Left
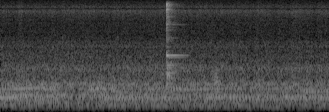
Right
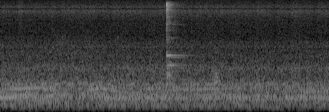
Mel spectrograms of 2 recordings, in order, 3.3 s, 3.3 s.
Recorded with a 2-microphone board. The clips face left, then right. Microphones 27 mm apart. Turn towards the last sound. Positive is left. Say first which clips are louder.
# left 3 dB
turn(degrees=20)  # may be behind; listen again after turning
